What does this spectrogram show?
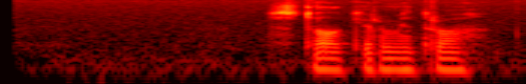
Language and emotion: Russian, neutral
